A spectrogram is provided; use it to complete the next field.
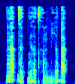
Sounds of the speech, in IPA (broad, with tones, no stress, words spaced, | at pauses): ŋa˦˥t̚zə˨˩t̚ lɨ˧ə̯t̪ʰə̰˧˨m ɓḭ˧˥ə̯ɓa˦˥k̚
